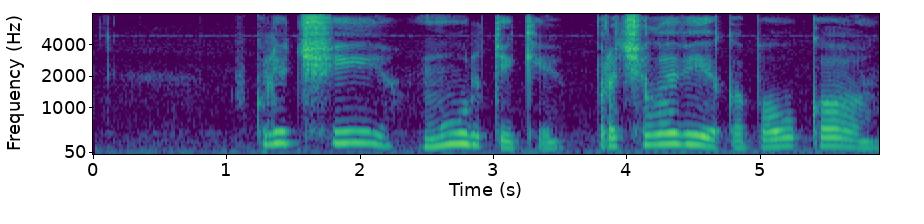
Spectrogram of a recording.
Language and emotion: Russian, sad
